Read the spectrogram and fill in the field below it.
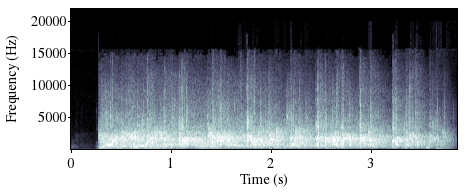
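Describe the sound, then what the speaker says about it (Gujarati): Audience applause at a women's poetry recitation event in Gandhinagar: a dense, loud burst of clapping that starts abruptly, holds steady for about three and a half seconds, then fades out, with no talk over it. "જોરદાર તાળીઓ"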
